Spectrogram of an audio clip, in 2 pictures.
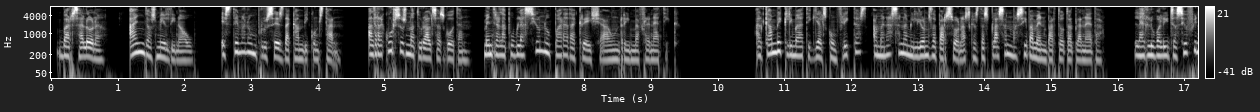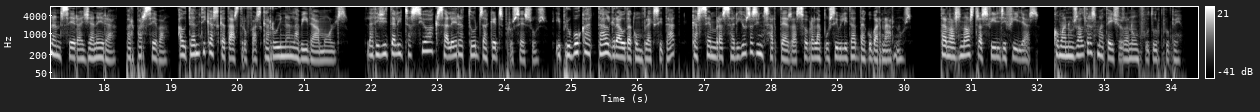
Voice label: catalan documentaries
